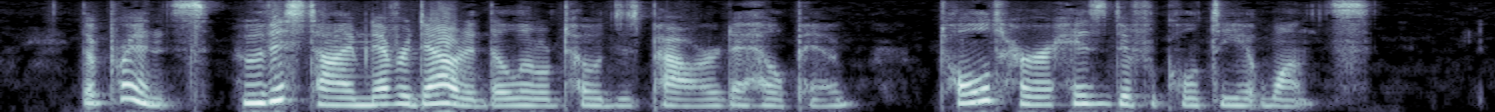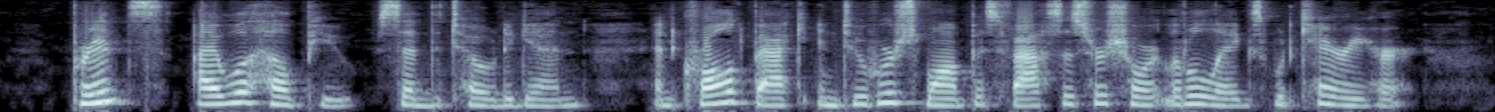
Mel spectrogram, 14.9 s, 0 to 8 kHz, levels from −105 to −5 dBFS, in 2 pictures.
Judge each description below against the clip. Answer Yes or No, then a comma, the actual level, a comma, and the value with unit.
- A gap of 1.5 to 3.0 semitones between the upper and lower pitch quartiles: No, average, 3.9 semitones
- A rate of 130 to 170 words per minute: No, average, 180 wpm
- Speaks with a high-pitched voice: Yes, high, 200 Hz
